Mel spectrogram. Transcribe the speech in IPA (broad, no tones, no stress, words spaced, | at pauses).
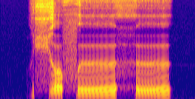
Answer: çofɯː hɯ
